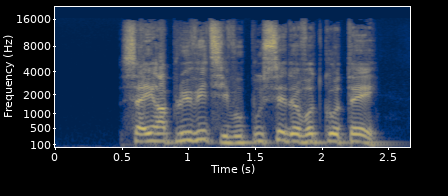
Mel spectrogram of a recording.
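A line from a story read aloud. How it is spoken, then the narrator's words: Shouting again. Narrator (French): criai-je à nouveau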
